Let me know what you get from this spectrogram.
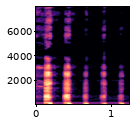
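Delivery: short real laugh at a joke; amused laugh. Real, not acted. Cohost laughing at partner's outburst, short laugh. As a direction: laugh it off lightly.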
